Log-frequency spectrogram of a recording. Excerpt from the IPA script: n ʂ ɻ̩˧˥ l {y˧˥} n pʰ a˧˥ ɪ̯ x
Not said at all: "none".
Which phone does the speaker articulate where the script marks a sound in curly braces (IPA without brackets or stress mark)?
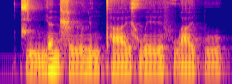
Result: y˧˥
